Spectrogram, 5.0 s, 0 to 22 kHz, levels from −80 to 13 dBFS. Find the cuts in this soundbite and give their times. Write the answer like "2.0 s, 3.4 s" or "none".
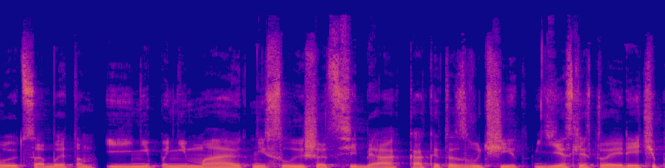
4.0 s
